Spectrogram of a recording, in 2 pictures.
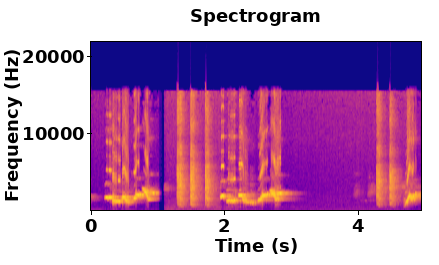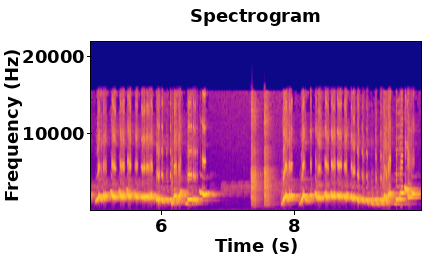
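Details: Fired up by a fighter bird, a white-rumped shama alternates harsh rattling bursts with long, fluid whistled phrases that waver and slide, showing off its repertoire; faint low humming sits underneath.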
